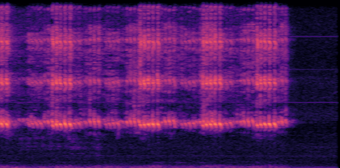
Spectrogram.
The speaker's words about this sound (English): I'm getting more use out of that cricket button than I have ever gotten before.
